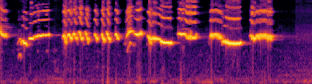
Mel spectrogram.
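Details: Loud, rich song of a white-rumped shama, played to make others respond: a continuous string of clear high whistles and warbled notes with only short gaps.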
